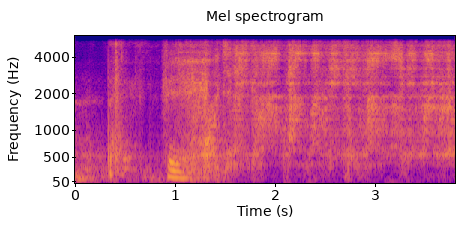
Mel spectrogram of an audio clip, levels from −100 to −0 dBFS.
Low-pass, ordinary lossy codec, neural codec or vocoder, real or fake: 5.4 kHz; none; codec, 16 kHz in and 24 kHz out, 0.8 kbps, FocalCodec, streaming, 65536 codes; fake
